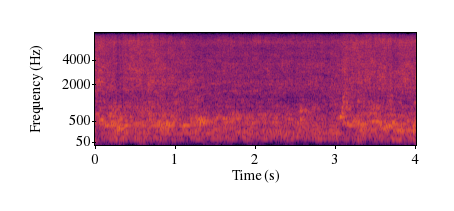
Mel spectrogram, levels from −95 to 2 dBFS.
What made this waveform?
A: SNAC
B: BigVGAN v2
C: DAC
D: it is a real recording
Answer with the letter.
C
